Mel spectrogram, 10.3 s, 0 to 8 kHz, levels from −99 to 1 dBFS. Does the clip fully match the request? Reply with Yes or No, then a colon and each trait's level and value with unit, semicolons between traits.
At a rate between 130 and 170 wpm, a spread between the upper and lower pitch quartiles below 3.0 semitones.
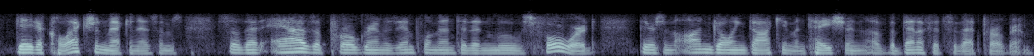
Yes: slow, 135 wpm; narrow, 2.6 semitones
